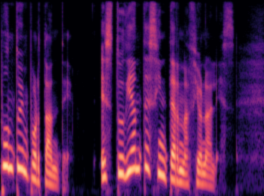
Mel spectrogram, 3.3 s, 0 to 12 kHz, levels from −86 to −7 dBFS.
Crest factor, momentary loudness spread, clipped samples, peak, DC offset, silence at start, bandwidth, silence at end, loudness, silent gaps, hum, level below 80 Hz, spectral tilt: 16 dB; 10 LU; under 0.1%; -6 dBFS; under 0.1%; 0 s; 12 kHz; 0.4 s; -22 LUFS; none; none; -54 dBFS; -4.5 dB/octave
